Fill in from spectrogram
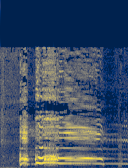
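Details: A rooster crowing: a short opening note, then a long sustained, slightly falling tone lasting over a second, which cuts off abruptly.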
